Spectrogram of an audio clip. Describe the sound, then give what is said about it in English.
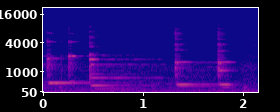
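A phone ringtone for an incoming call from Andrew plays a bright melodic chime, several tonal notes with sharp attacks repeating in a short pattern, clear with no talking. “Why am I getting a phone call from Andrew?”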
